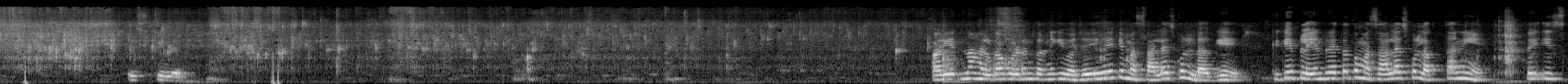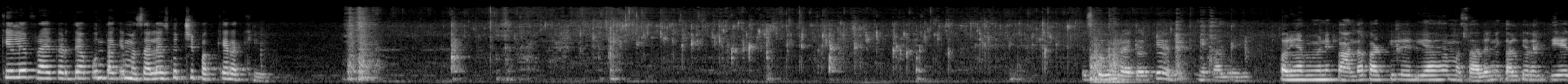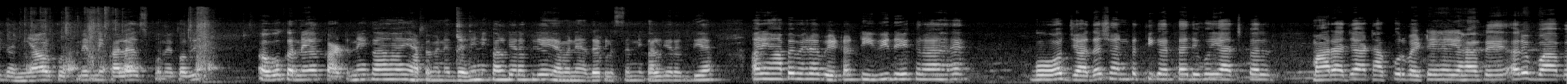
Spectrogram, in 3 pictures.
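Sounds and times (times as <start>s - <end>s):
food sizzling in hot oil: 0.0s - 12.8s, 19.0s - 39.2s.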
